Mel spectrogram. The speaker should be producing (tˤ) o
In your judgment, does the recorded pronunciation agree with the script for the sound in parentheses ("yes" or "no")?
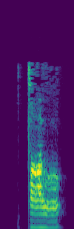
yes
